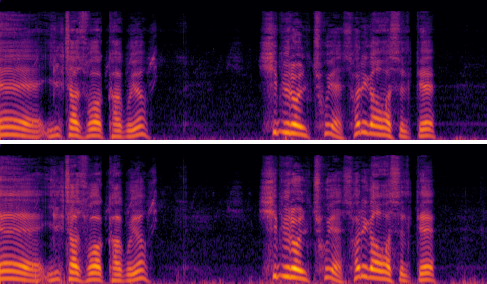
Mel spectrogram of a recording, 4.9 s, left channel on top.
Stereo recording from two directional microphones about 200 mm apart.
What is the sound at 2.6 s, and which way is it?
Speech, centre (ahead or behind).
